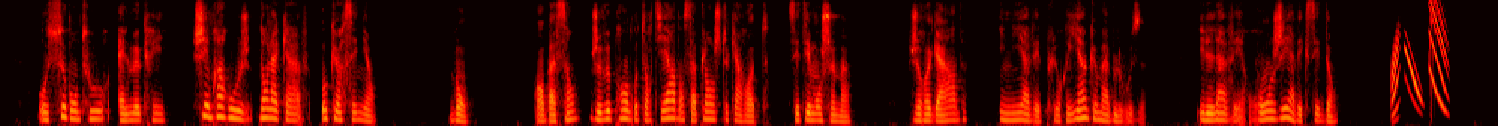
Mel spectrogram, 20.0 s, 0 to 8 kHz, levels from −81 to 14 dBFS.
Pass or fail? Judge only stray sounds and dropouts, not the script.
fail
